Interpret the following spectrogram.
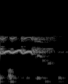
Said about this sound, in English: the Lone Ranger heard a distant whinny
